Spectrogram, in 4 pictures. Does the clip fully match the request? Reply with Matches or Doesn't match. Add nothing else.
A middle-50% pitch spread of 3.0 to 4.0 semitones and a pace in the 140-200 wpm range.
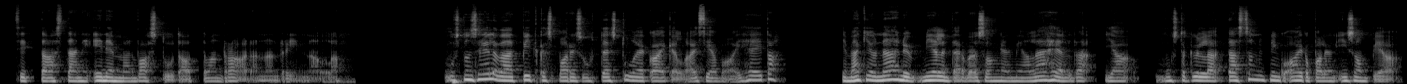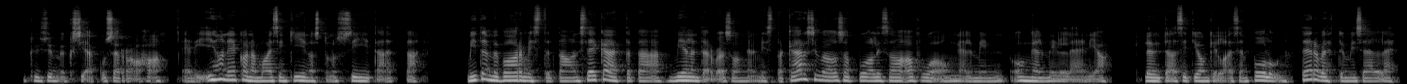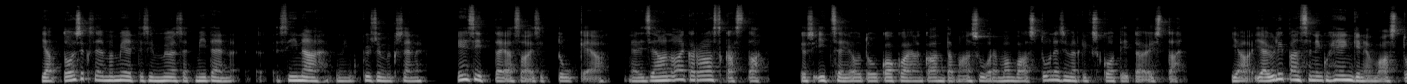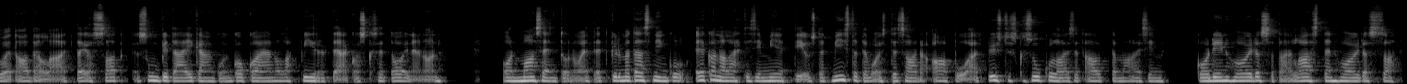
Doesn't match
